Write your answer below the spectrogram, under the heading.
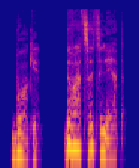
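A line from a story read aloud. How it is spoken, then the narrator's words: Father whispering. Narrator (Russian): прошептал отец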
